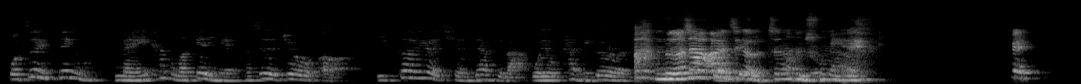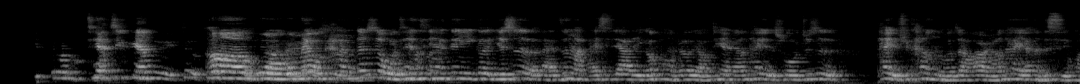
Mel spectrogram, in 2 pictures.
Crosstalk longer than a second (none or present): present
